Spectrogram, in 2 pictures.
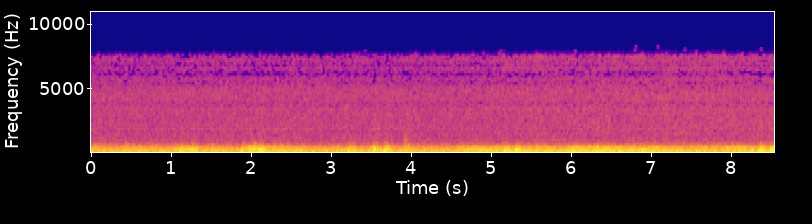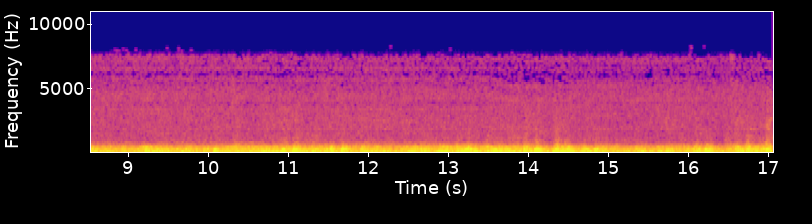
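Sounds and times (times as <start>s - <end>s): train wheels rumbling on track: 0.0s - 17.0s.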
